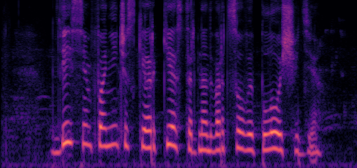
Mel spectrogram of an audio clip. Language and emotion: Russian, positive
